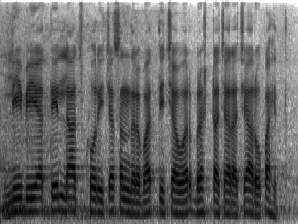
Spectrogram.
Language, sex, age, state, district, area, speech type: Marathi, male, 30-45, Maharashtra, Osmanabad, rural, read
